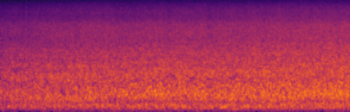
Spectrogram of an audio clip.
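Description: River rapids rush in a loud, continuous roar of turbulent water, steady and close, with no voices over it.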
